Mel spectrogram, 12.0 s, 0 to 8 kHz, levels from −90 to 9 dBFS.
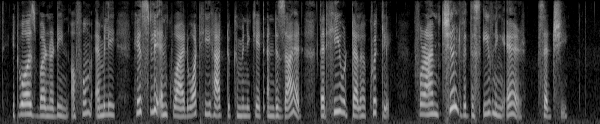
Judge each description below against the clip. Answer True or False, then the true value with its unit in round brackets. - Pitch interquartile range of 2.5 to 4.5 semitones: True (3.4 semitones)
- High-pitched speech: True (225 Hz)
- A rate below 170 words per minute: True (155 wpm)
